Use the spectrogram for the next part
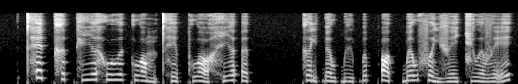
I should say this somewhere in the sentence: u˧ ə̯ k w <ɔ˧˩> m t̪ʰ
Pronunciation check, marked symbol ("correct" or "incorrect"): correct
